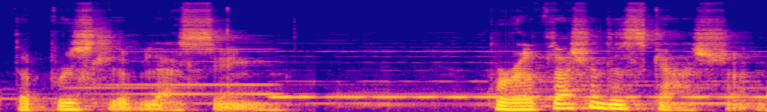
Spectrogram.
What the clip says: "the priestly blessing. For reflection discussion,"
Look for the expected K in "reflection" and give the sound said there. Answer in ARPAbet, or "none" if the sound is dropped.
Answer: none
